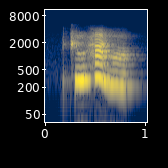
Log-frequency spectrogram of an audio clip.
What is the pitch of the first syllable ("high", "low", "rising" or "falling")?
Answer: rising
